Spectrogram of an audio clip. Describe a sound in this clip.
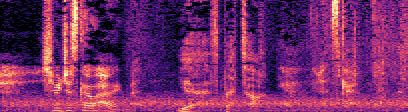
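Two young women laugh close by.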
